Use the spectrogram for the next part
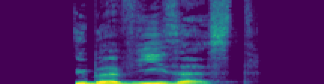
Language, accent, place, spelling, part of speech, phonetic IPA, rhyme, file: German, Germany, Berlin, überwiesest, verb, [ˌyːbɐˈviːzəst], -iːzəst, De-überwiesest.ogg
- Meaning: second-person singular subjunctive II of überweisen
